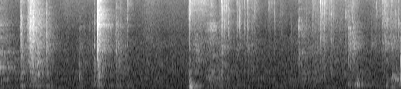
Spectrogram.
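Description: Scattered clicks and knocks of a CD being ejected from a laptop's disc drive tray and handled. The sharpest knock comes about a second and a half in, and another with a dull thud just before the three-second mark.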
